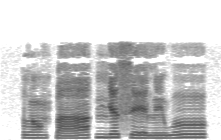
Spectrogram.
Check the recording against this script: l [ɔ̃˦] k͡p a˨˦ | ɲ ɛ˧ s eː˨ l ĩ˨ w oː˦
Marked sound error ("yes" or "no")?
yes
